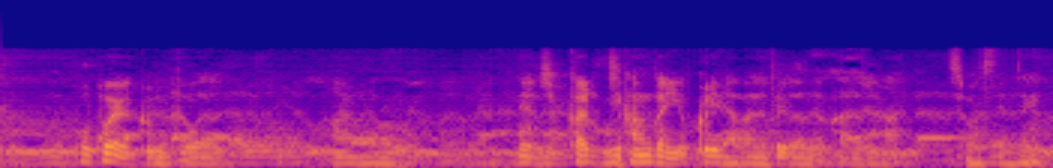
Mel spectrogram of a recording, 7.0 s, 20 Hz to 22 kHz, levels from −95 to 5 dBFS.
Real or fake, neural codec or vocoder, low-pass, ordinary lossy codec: fake; codec, 16 kHz, 1 kbps, FreqCodec, larger model; none; none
